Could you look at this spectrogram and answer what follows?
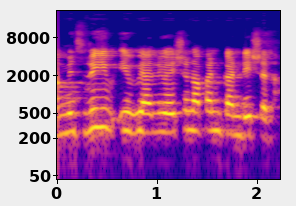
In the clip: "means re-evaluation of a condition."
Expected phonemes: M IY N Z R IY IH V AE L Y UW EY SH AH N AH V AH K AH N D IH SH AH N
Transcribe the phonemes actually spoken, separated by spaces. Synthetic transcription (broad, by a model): M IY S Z R IY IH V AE L Y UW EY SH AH N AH P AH K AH N D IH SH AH N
